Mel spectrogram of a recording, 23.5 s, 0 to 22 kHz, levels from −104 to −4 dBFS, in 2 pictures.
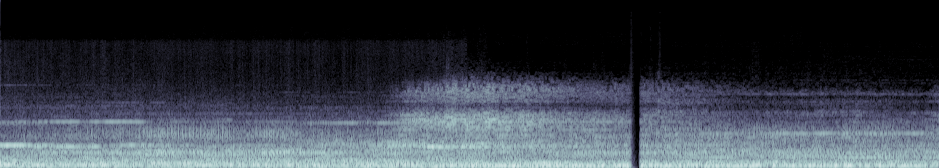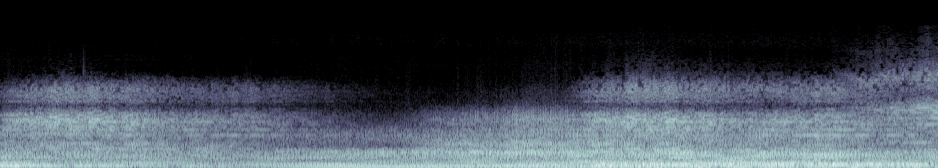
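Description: At 7.87 s the sound stops moving forward and trails off into a fading buzz that thins to about 40 ms of silence before resuming at 8.01 s. This is a call audio freeze. Packets were likely held up in transit, so the jitter buffer ran dry and the receiver kept extending the last sound for about 119 ms. When the packets arrived, playback picked up where it had stopped. Nothing was lost, but the audio now runs roughly 119 ms later than before.

Right after that come two brief smears, at 8.13 to 8.16 s and 8.24 to 8.27 s. These are short concealed packet loss. About 21 ms and 20 ms of audio never reached the decoder in time. The receiver papered over each hole by continuing the preceding sound and then blending back into the real signal. The first event also takes back some of the extra delay from the freeze.

From 8.35 s to 14.27 s the sound turns duller and rougher, with a watery, coarse texture. 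This is a call bitrate drop. The Opus stream, which carries 32 kbps with content up to 12 kHz before and after, fell to 17 kbps after the bandwidth estimate dropped. The encoder quantised more coarsely and narrowed its band to 8 kHz, which removes the top-end air. It stayed at that lowest rate for about 4.1 s.

Overlapping the end of that stretch, from 13.69 s to 15.20 s, the audio sounds slightly hurried while keeping the same pitch. This is a jitter buffer speed-up. The buffer was holding more audio than its target, so the receiver trimmed short pitch-period slices in quick succession. Together these cuts remove about a tenth of a second, and playback runs at roughly 106% speed until the excess delay is gone.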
